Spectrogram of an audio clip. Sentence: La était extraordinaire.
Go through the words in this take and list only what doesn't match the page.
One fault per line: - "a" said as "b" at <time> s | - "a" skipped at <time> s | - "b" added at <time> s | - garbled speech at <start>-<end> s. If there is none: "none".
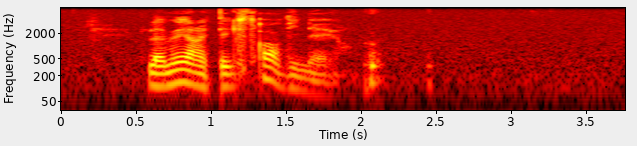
- "mer" added at 0.7 s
